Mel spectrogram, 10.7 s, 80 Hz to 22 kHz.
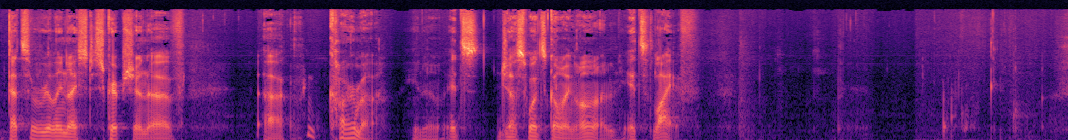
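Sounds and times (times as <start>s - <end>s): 
speech: 0.1s - 2.0s, 2.6s - 7.0s
person sipping hot tea: 8.3s - 10.0s.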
